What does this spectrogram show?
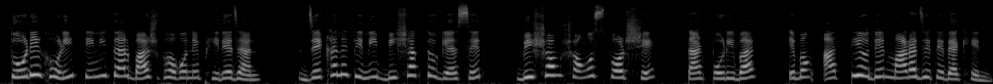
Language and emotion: Bengali, neutral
